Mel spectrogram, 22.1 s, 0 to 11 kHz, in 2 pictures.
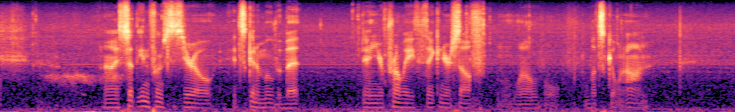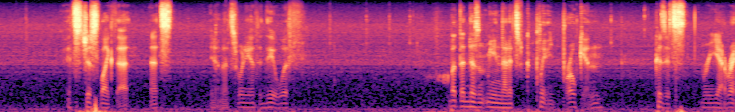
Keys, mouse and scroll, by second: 0.1 ctrl+s, 2.9 ctrl+s.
